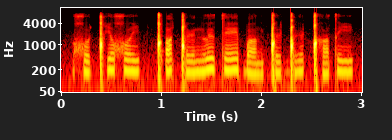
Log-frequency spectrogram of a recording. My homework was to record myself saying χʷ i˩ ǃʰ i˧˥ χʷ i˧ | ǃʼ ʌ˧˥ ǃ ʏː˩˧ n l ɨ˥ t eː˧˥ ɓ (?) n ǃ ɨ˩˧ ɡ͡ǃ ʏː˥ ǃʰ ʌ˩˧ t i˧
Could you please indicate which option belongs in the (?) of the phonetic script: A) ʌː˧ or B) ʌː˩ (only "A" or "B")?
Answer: B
